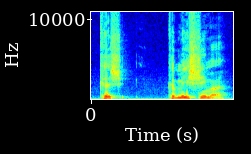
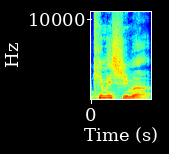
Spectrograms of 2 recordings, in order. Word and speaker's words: Kimishima: Kimishima. I see what he's saying. Kimishima. See, it goes up. Kimishima. Kimishima. It's like a roller coaster.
